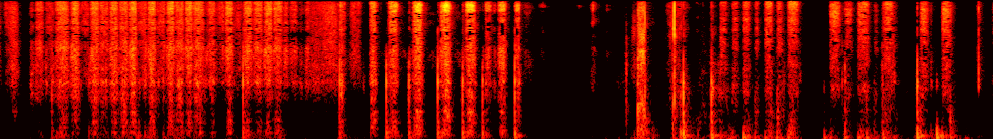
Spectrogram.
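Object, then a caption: Wooden pencil on paper sheet. A wooden pencil tip draws and scratches lines across a sheet of flat drawing paper, producing quick, dry, bright scratching strokes in rapid bursts. The strokes run steadily, pause briefly just past the halfway point, then resume with sharper, more separated scratches.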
